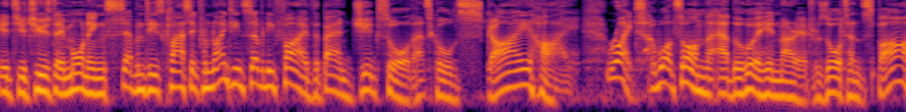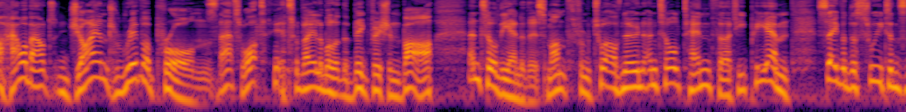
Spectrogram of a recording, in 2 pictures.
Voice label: Radio Voicetrack

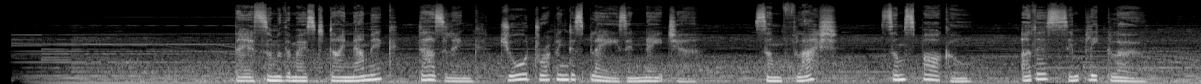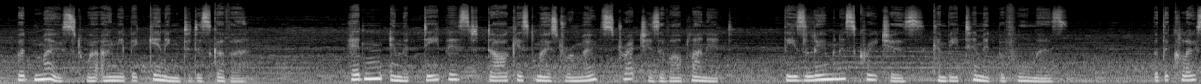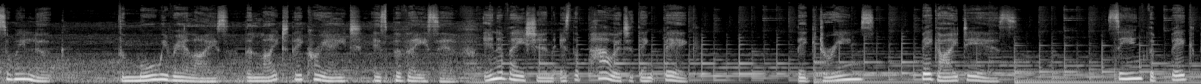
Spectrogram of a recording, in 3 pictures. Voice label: Narrative

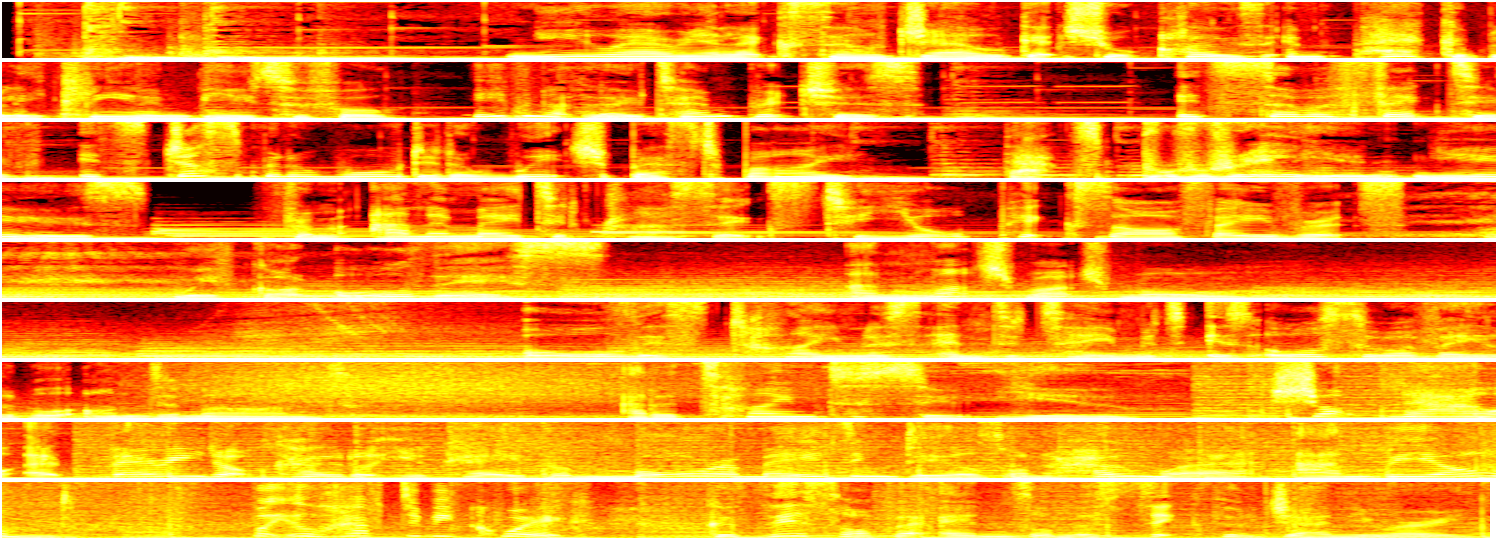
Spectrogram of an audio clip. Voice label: commercial

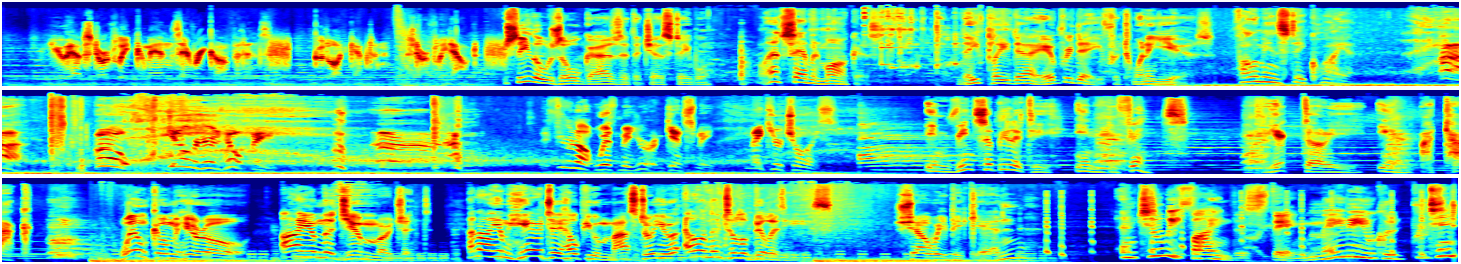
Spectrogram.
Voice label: Character

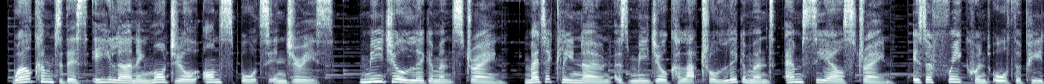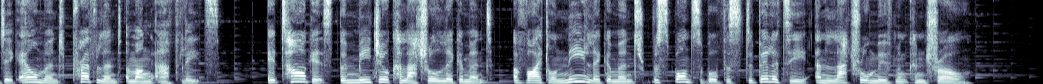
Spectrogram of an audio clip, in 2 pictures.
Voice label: Narration

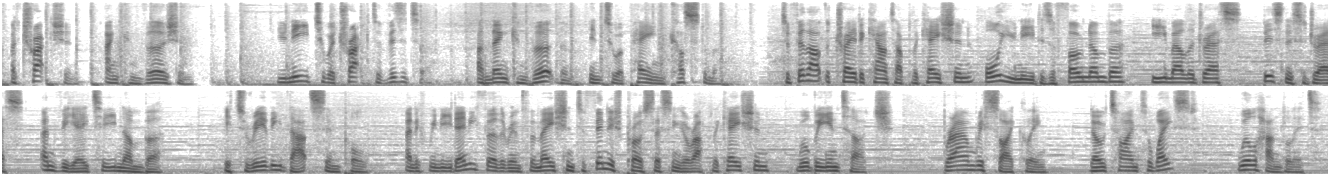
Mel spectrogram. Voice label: Explainer video

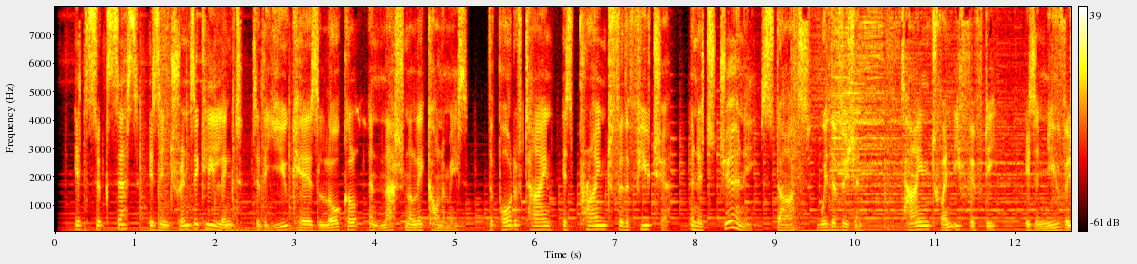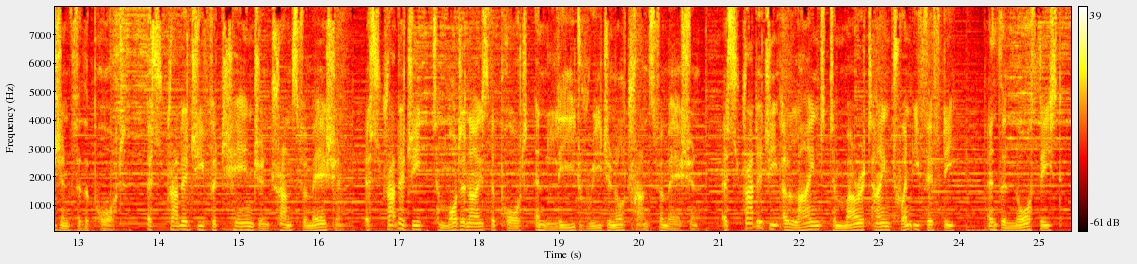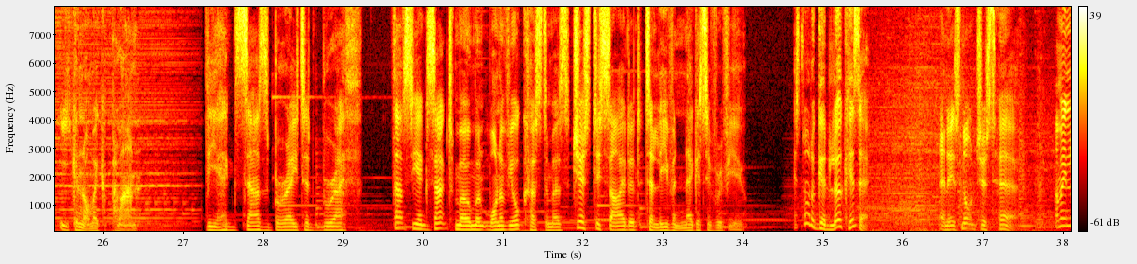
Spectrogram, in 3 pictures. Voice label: Corporate Video

